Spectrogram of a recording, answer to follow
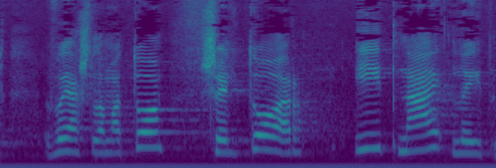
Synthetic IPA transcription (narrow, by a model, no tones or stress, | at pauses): t̪ | veaʃlamat̪o | ʃelt̪oaɾ | it̪najleit̪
